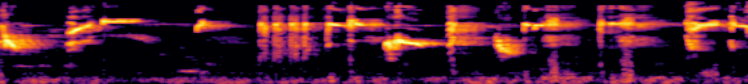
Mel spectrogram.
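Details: Orange-headed thrush in continuous song, mixing clear upslurred whistles, scratchy high trills and brief downward notes in fast, uneven bursts separated by short pauses.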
